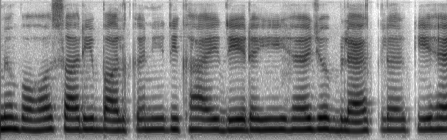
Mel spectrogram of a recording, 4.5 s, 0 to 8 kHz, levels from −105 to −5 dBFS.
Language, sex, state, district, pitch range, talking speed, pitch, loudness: Hindi, female, Odisha, Khordha, 225-235 Hz, 175 wpm, 230 Hz, -14 LUFS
